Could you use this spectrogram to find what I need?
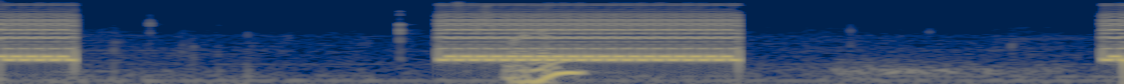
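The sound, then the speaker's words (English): A phone line rings on an outgoing call to Dixie Carter, long steady ring tones of about a second and a half separated by pauses of quiet line hiss, heard clearly with no one talking. “Oh, that phone was ringing for so long.”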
